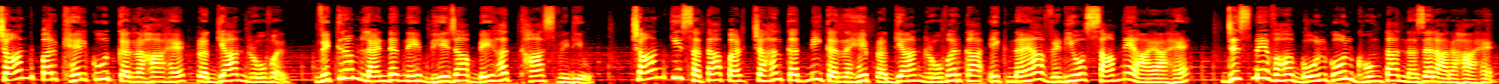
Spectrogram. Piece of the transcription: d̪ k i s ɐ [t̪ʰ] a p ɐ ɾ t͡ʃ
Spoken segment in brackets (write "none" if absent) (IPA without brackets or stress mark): t̪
